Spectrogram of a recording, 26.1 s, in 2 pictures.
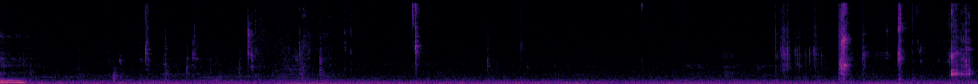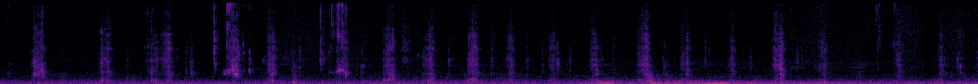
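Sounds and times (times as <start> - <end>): crunching and chewing cucumber: 1.8 - 3.5, 10.3 - 26.0.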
